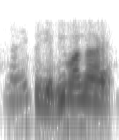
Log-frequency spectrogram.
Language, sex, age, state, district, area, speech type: Urdu, male, 30-45, Uttar Pradesh, Mau, urban, conversation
